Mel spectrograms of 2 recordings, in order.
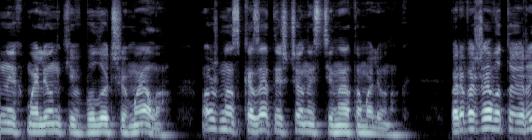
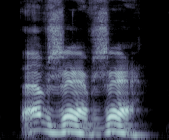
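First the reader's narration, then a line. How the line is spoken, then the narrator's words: Muttering. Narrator (Ukrainian): пробурмотів Ланцнехт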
